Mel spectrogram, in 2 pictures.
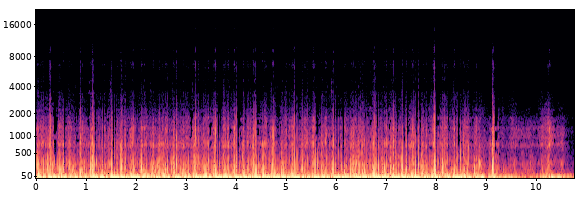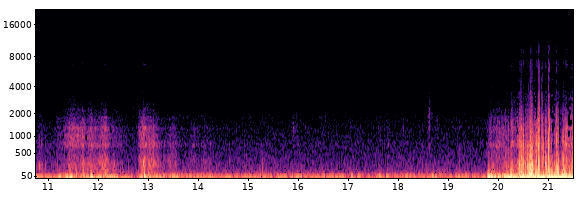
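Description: Wind rumbles loudly and roughly against a microphone.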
